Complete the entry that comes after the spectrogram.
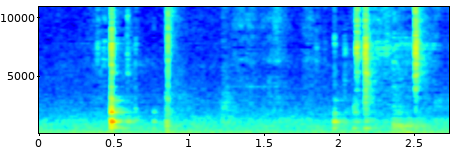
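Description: Tea ingredients clink into a metal pot, a few sharp scattered knocks and chinks of utensils and dishes close up, separated by quiet pauses.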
